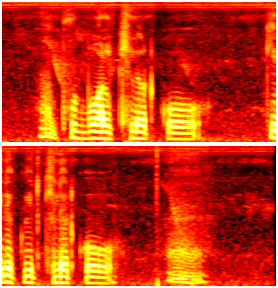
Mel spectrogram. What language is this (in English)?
Santali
